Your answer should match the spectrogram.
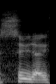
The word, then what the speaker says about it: pseudo: And so this is kind of like a pseudo 3D transformation, yeah? Pseudo is the right way to say it.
